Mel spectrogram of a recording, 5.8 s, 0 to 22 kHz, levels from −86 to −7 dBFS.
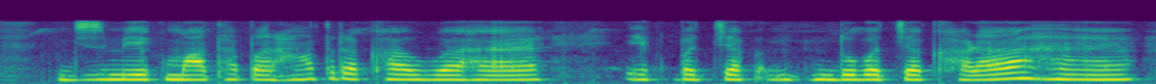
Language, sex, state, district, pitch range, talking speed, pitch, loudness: Hindi, female, Jharkhand, Garhwa, 220-230 Hz, 145 wpm, 225 Hz, -14 LUFS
